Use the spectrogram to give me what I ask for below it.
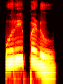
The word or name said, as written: ಉರಿಪಡು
